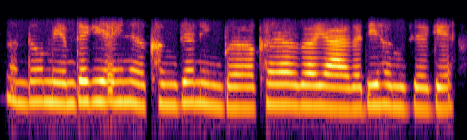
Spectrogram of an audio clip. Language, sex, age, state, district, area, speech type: Manipuri, female, 30-45, Manipur, Churachandpur, urban, conversation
